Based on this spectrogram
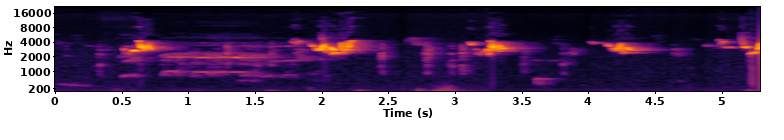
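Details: Pair of black-crested bulbuls pitted against each other, both singing hard; loud fluty whistled phrases recur about once a second, interleaved with thinner chattering notes and faint low knocks.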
